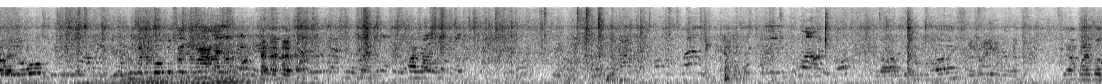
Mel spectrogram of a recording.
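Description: Several women talk and chatter close by.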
